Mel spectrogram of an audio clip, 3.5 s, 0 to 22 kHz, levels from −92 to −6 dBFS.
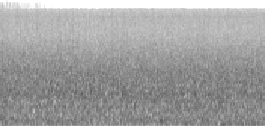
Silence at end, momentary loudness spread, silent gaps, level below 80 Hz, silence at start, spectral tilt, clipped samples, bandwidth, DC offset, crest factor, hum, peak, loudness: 0 s; 0 LU; none; -58 dBFS; 0 s; -2.5 dB/octave; under 0.1%; over 20 kHz; under 0.1%; 14 dB; none; -22 dBFS; -36 LUFS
